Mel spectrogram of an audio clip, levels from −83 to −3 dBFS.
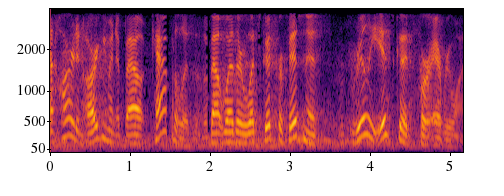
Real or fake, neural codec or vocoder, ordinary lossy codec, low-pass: real; none; AAC, 16 kbps; 3.6 kHz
